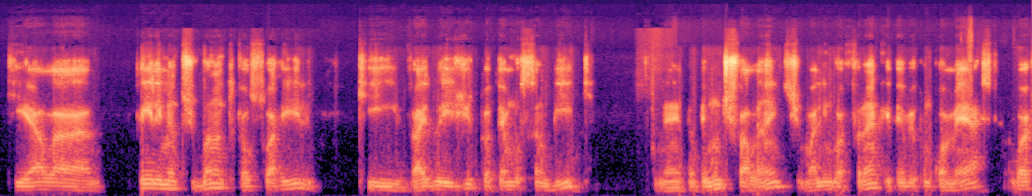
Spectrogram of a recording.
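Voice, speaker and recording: A Brazilian man in his forties gives a relaxed, conversational lecture over a video call. His voice is very low and husky. The sound is a little dull and lo-fi. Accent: Brazilian Portuguese. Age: 40s. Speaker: guest philosopher. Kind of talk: online lecture.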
